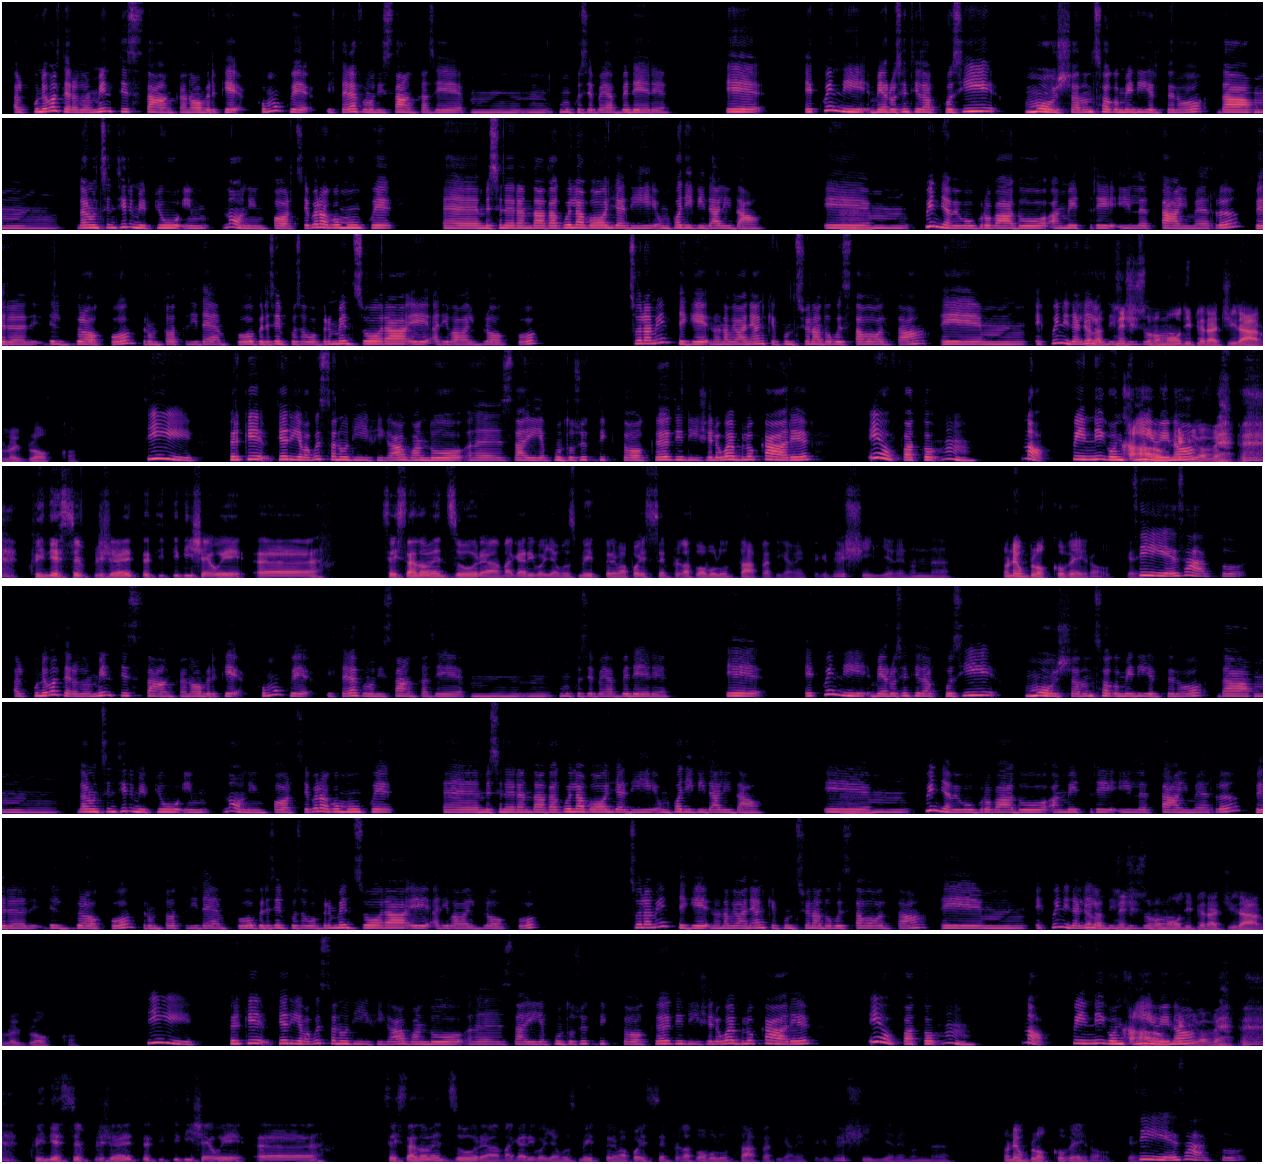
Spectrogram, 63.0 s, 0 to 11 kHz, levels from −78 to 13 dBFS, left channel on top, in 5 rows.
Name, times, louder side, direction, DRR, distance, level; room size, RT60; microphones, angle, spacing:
voice 1, 0.1-3.1 3.4-6.7 7.2-7.6 8.0-9.9 10.2-16.5 17.0-20.2 20.8-30.6 31.5-35.5 35.7-37.0 39.3-39.8 40.1-46.0 46.5-47.6 48.0-48.3 48.5-49.8 61.8-62.9, left 3 dB, 30° left, 0.3 m, -27 dB
voice 2, 21.0-21.3 36.0-38.3 49.0-53.7 54.3-59.9 60.5-61.8, left 6 dB, 85° left, 0.5 m, -33 dB
3.1 x 2.9 x 3.5 m
head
